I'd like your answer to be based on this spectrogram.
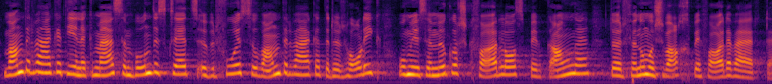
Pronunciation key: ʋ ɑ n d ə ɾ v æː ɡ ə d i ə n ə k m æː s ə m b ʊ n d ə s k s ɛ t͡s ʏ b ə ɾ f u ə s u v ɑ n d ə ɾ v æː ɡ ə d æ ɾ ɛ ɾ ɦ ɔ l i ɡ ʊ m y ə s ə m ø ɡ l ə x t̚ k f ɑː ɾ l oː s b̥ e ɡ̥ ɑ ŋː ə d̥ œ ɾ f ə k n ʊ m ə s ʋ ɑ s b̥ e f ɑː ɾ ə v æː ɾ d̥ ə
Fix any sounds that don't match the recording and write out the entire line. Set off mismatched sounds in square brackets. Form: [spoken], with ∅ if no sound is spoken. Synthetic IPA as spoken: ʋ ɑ n d ə ɾ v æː ɡ ə d i ə n ə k m æː s ə m b ʊ n d ə s k s ɛ t͡s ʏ b ə ɾ f u ə s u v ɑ n d ə ɾ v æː ɡ ə d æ ɾ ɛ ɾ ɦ ɔ l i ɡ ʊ m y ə s ə m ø ɡ l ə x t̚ k f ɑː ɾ l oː s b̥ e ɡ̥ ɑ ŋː ə d̥ œ ɾ f ə [∅] n ʊ m ə [ʃ] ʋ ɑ [χ] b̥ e f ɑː ɾ ə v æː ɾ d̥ ə

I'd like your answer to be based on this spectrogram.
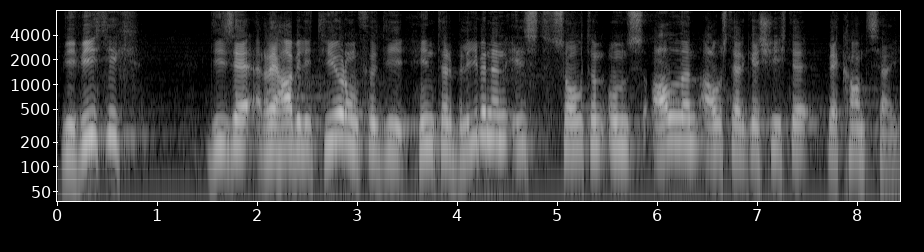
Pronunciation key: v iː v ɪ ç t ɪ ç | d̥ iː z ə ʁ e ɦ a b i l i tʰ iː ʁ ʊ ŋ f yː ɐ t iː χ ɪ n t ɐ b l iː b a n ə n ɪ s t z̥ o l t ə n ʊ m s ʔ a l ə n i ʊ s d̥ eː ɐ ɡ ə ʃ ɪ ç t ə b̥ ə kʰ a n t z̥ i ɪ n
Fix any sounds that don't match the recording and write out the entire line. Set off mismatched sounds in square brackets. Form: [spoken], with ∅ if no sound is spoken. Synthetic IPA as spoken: v iː v ɪ ç t ɪ ç | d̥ iː z ə ʁ e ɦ a b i l i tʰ iː ʁ ʊ ŋ f yː ɐ [d] iː [h] ɪ n t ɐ b l iː b [ə] n ə n ɪ s t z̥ [ɔ] l t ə n ʊ [n] s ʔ a l ə n [a] ʊ s d̥ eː ɐ ɡ ə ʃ ɪ ç t ə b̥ ə kʰ a n t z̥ [a] ɪ n

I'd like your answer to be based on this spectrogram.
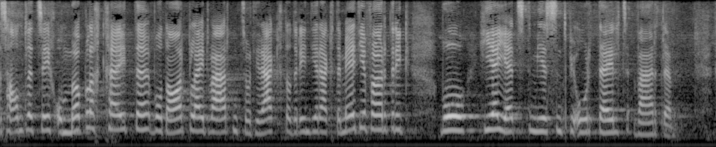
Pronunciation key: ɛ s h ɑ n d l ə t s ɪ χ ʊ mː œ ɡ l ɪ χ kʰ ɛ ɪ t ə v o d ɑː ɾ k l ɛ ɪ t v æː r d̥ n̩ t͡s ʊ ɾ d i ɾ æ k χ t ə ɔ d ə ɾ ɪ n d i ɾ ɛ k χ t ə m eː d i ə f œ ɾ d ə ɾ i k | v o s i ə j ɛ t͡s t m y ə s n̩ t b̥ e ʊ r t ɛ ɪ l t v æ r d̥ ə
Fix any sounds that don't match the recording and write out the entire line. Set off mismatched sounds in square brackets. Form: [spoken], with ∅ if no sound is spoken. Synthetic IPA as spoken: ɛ s h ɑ n d l ə t s ɪ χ ʊ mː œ ɡ l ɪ χ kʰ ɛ ɪ t ə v o d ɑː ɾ k l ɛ ɪ t v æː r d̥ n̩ t͡s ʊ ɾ d i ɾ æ k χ t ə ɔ d ə ɾ ɪ n d i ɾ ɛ k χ t ə m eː d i ə f œ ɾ d ə ɾ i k | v o [h] i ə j ɛ t͡s t m y ə s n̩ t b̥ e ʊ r t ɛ ɪ l t v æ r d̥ ə

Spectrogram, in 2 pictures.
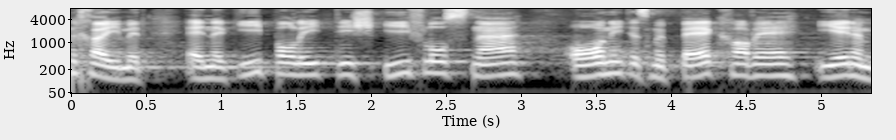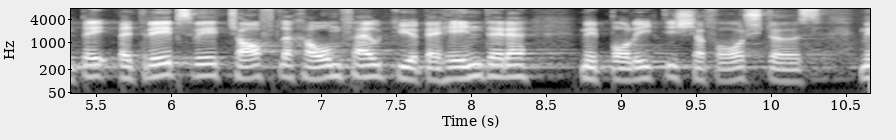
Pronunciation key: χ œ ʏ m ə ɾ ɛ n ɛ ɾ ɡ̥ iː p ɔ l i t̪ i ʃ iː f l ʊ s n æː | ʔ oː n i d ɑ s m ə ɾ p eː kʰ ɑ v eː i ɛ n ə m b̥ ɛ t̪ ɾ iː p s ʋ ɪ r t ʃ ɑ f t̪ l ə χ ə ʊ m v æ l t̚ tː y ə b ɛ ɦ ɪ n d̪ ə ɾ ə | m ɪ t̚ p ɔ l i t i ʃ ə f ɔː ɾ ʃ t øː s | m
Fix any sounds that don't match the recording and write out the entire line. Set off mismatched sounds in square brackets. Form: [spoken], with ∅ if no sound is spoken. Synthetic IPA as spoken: χ œ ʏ m ə ɾ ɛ n ɛ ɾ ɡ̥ iː p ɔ l i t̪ i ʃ iː f l ʊ s n æː | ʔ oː n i d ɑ s m ə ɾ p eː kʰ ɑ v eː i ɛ n ə m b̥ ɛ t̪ ɾ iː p s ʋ ɪ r t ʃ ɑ f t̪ l ə χ ə ʊ m [f] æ l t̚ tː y ə b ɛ ɦ ɪ n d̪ ə ɾ ə | m ɪ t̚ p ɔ l i t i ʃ ə f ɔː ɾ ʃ t øː s | m

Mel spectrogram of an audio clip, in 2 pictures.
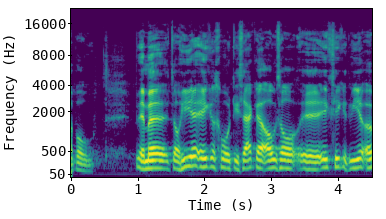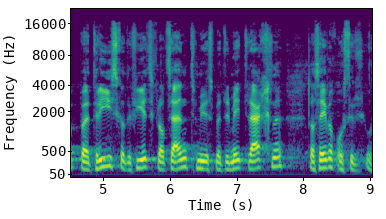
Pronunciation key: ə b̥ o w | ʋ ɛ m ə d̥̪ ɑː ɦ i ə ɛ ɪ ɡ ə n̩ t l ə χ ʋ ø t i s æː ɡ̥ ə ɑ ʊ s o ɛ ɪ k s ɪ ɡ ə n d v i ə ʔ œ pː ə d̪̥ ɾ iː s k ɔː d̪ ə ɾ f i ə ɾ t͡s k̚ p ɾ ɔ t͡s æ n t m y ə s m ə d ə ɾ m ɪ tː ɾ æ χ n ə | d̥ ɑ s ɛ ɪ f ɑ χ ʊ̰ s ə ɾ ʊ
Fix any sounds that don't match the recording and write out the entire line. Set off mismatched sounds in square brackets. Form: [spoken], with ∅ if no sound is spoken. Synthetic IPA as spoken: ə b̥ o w | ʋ ɛ m ə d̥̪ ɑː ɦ i ə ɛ ɪ ɡ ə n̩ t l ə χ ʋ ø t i s [æ] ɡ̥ ə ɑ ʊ s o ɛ ɪ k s ɪ ɡ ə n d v i ə ʔ œ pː ə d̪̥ ɾ iː s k [ɔ] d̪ ə ɾ f i ə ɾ t͡s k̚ p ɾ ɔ t͡s æ n t m y ə s m ə d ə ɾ m ɪ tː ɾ æ χ n ə | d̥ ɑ s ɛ ɪ f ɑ χ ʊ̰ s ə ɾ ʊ

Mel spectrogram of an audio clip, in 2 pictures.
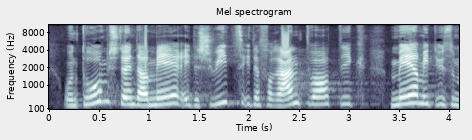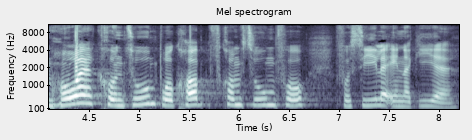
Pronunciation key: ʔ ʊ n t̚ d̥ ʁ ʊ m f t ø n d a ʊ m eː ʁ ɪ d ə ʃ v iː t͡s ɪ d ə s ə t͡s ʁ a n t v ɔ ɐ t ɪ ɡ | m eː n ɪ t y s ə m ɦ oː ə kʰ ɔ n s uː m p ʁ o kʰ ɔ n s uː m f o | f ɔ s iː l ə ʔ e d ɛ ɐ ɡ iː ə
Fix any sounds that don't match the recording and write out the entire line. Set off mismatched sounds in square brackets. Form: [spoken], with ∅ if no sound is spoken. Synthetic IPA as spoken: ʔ ʊ n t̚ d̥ ʁ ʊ m [ʃ] t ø n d a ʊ m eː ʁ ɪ d ə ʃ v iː t͡s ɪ d ə [f] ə [∅] ʁ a n t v ɔ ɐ t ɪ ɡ | m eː [m] ɪ t y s ə m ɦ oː ə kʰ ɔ n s uː m p ʁ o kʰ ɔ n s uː m f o | f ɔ s iː l ə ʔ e [n] ɛ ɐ ɡ iː ə

